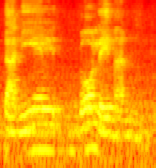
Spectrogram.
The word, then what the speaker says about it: Daniel Goleman: un psicólogo norteamericano que si lo pronunciamos un poco a la castellana lo llamaríamos Daniel goleman o sea pero este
